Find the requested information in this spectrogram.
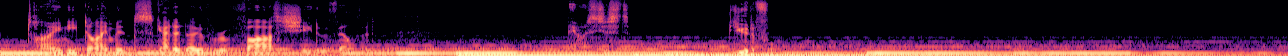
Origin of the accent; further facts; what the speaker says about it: Sydney, New South Wales, Australia; I grew up in Western Sydney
